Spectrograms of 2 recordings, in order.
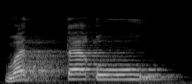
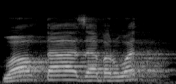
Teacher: واو کو تا کے ساتھ ملا کر پڑھیں گے. آگے الف نہیں پڑھا جائے گا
